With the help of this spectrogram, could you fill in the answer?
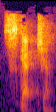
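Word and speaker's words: scaccia: And can you spell it again? – S-C-A. – Yep. – C-C-I-A. Skatchia.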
